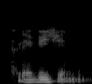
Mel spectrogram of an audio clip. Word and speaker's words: television: Television. Hi. Thì là đọc là television.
